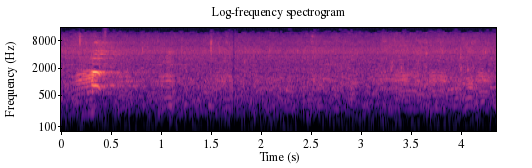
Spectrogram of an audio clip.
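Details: Canada goose giving one loud, harmonic honk near the start, then softer murmuring calls over a steady background hiss.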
